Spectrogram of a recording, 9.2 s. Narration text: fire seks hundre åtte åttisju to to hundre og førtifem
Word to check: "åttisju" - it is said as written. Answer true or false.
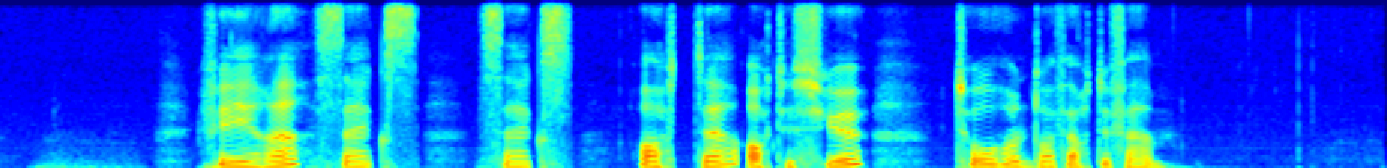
true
